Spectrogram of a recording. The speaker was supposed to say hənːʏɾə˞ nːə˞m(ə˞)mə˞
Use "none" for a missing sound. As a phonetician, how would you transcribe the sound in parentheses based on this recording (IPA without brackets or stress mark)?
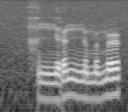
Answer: ə˞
